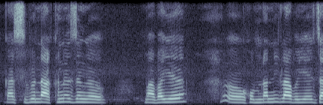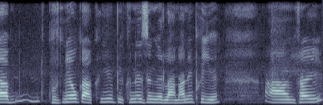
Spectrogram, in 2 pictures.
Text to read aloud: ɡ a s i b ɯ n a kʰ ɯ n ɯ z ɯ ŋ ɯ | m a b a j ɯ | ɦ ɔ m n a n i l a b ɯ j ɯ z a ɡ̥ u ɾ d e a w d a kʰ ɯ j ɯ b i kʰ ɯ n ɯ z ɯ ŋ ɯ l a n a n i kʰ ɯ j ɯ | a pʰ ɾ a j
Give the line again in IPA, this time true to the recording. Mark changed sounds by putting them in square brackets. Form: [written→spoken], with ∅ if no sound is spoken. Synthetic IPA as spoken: ɡ a s i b ɯ n a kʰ ɯ n ɯ z ɯ ŋ ɯ | m a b a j ɯ | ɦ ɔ m n a n i l a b ɯ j ɯ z a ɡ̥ u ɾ [d→n] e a w [d→ɡ] a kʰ ɯ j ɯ b i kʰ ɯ n ɯ z ɯ ŋ ɯ l a n a n i [kʰ→pʰ] ɯ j ɯ | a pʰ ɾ a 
